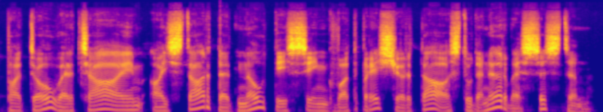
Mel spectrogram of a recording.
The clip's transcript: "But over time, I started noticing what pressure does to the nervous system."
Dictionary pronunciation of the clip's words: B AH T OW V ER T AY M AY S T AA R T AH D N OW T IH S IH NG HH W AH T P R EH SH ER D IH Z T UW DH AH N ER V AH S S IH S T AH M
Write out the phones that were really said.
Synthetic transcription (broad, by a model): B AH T OW V ER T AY M AY S T AA R T AH D N OW T IH S IH NG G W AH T P R EH SH ER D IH S T UW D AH N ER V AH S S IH S T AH M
